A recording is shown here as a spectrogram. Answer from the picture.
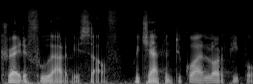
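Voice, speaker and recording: A man with a South African accent and a fairly low pitch, on a very clean recording with a silent background. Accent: Afrikaans South African English. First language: Afrikaans. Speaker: former reality show contestant and realtor. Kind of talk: podcast interview.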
